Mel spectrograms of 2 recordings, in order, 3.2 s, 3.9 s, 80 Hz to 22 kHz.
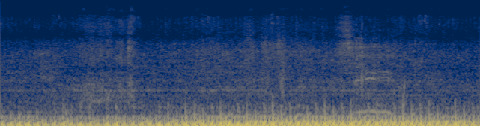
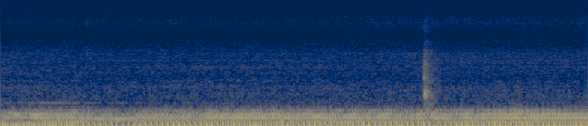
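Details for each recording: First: Camaro (392) after catalytic converter welding: loud raw V8 idle burble with an uneven chuffing pulse, exhaust leaking at a loose pipe joint that needs tightening. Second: Chevrolet Camaro V8 after catalytic converter welded: deep steady idle burble with even pulses, no ticking or puffing exhaust leak, extra noise gone; normal idle.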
